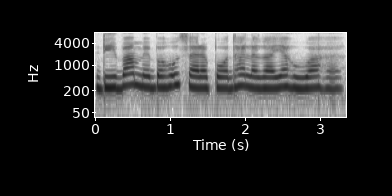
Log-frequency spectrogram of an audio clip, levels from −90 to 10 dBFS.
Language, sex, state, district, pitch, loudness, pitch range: Hindi, female, Jharkhand, Palamu, 245 Hz, -11 LUFS, 235-255 Hz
